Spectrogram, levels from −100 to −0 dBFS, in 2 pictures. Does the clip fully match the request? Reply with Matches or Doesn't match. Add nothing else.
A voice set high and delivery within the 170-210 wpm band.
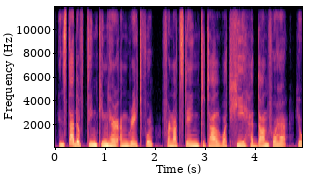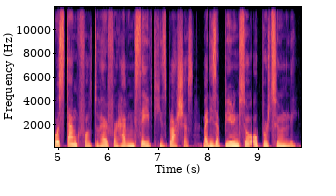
Matches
